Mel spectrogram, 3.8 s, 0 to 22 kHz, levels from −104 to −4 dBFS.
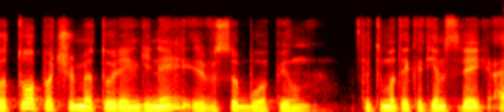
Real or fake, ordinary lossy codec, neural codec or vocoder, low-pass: fake; Opus, 32 kbps; codec, 24 kHz, 1.2 kbps, DualCodec; 10.8 kHz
